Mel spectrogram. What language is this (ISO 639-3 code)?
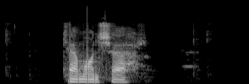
fas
